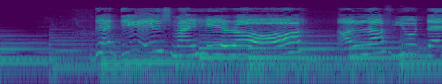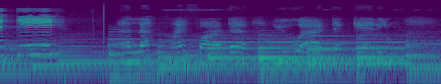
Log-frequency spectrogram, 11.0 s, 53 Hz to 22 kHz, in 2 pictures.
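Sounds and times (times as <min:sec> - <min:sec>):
instrumental accompaniment: 0:00.2 - 0:11.0
boy singing: 0:01.2 - 0:06.3, 0:07.0 - 0:10.7.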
